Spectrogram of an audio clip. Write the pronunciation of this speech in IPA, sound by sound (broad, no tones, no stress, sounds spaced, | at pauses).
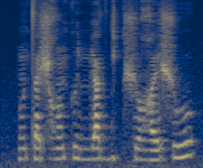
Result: ũ t a ʃ ʁ õ k ɯ ɲ a d ɟ i k ʃ u ʁ e ʃ u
